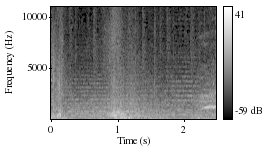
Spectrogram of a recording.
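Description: Orchestral action-scene soundtrack music from an animated episode, with one sharp crash-like impact about a second in.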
